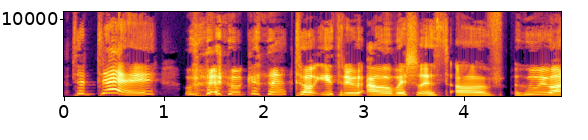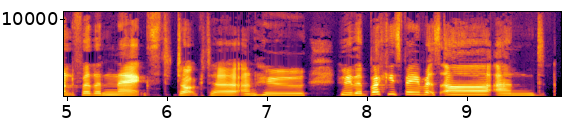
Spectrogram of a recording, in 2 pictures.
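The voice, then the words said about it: Northern English accent. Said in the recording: “You can hear that from my northern twang.”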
